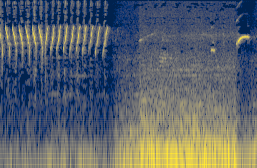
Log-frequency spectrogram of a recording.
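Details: Canary tutor song played to stimulate and train young canaries: a rapid, high trill of evenly repeated notes for about a second and a half, then a low rumbling background with a few faint thin whistles.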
